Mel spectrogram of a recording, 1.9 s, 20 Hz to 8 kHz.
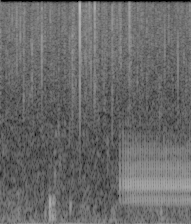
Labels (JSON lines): {"label": "biophony, croak", "recorder": "SoundTrap 500"}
